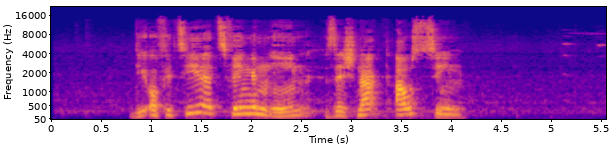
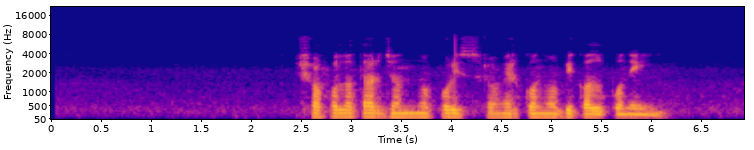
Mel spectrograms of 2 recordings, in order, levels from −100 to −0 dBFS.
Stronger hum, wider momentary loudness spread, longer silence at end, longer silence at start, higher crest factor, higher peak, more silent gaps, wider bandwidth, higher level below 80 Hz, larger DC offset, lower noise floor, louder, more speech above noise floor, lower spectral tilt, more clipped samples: neither; first, 12 LU vs 7 LU; first, 1.45 s vs 0.8 s; second, 0.8 s vs 2.5 s; about the same, 20 dB vs 20 dB; about the same, -2 dBFS vs -2 dBFS; neither; first, 15.5 kHz vs 6.8 kHz; about the same, -64 dBFS vs -60 dBFS; neither; about the same, -63 dBFS vs -64 dBFS; about the same, -19 LUFS vs -20 LUFS; about the same, 43 dB vs 45 dB; second, -3 dB/octave vs -9.5 dB/octave; neither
